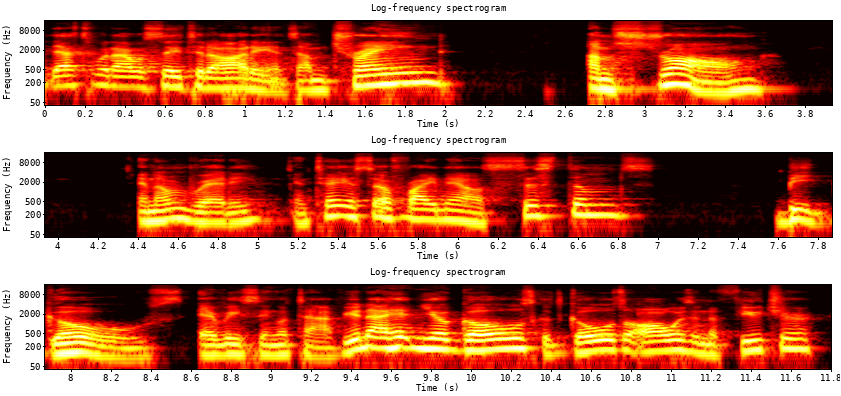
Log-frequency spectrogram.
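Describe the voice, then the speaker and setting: A man giving an energetic motivational talk as a guest on a video call, leading the listeners in chanted call-and-response. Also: a little high, quick pace, gravelly. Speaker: guest speaker. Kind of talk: motivational speaking.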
